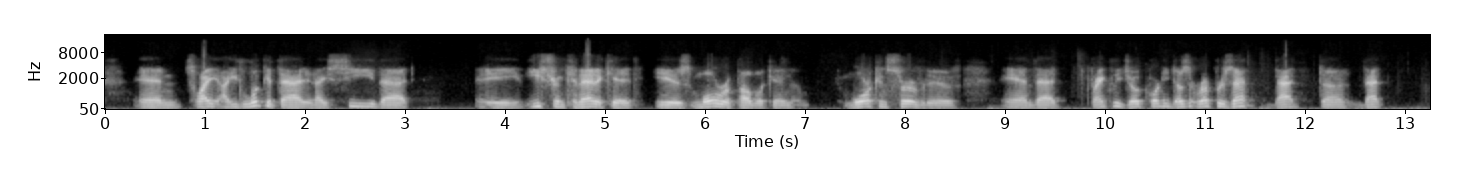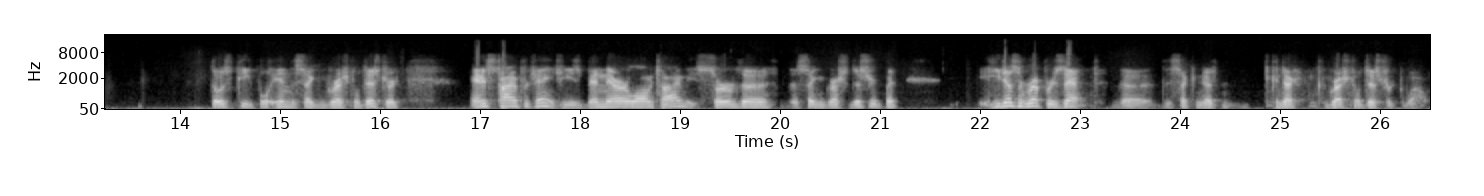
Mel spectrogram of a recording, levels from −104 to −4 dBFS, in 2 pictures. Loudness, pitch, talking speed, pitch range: -27 LUFS, 135 Hz, 145 wpm, 120-150 Hz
